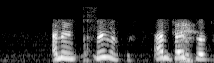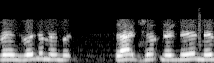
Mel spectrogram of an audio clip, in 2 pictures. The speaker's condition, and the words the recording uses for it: Throat cancer. Therefore, there has been a lot of impact on his throat, on his speech.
